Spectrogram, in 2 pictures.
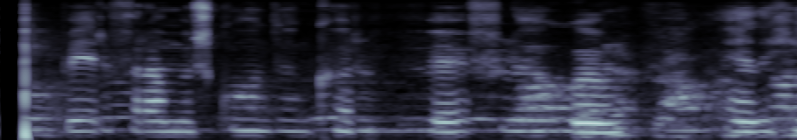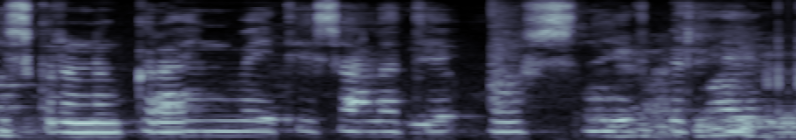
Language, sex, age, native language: Icelandic, female, 13, Icelandic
